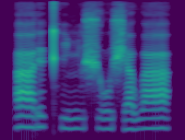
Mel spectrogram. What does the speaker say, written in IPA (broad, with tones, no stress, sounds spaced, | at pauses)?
aː˦ ɾ e˦˨ kʰ i˨ ɲ ʊ˨ ʃ oː˨ ʃ a˨ w a˦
